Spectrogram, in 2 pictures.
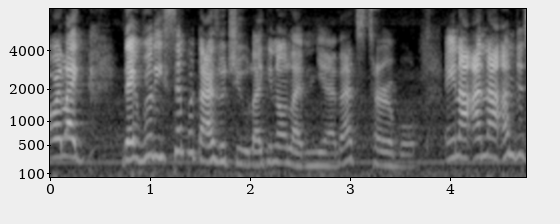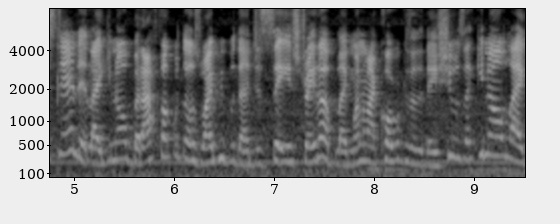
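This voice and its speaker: At a very fast pace, a woman with a high pitch uses a raised, projected voice, lively intonation and big swings in loudness. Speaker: podcast co-host. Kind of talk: casual chat. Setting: virtual call.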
